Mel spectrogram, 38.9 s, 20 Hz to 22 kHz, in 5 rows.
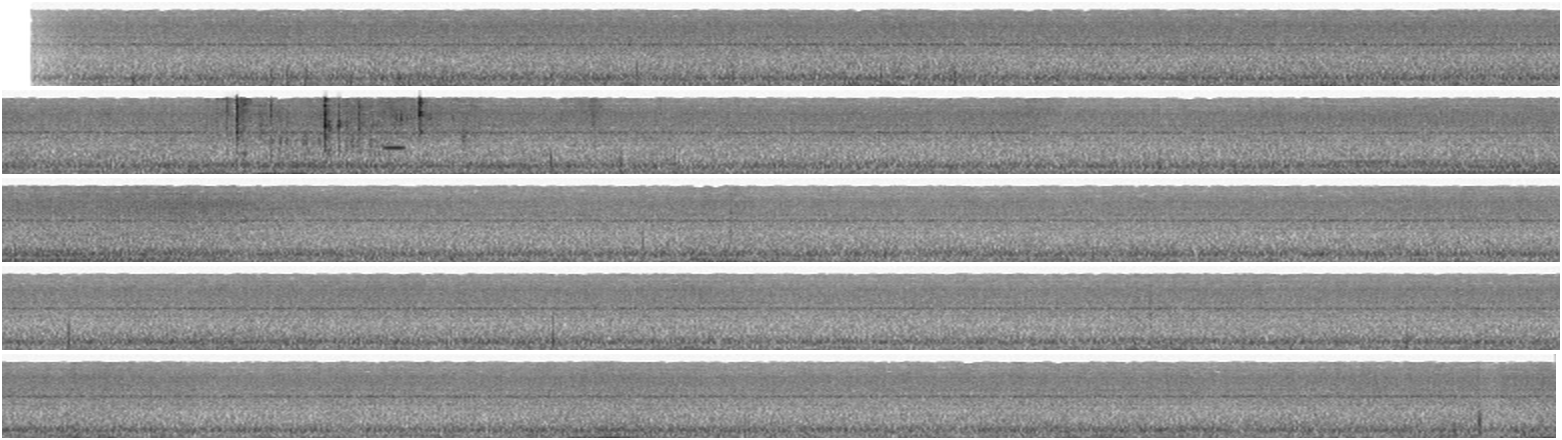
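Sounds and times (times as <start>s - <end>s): tyre and engine rumble: 0.4s - 19.8s
faint steady high tone: 9.4s - 10.1s.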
